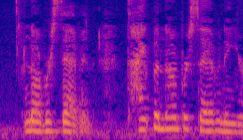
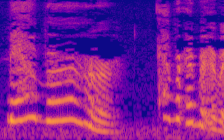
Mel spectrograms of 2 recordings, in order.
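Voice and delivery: never, ever much higher and louder; emphatic nevers; 12 semitones higher, 5 dB louder than usual. Acted. Preacher insists to viewers the Lord never lets them fall. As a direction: hammer every never and ever.

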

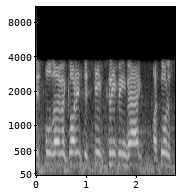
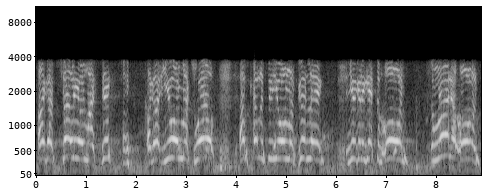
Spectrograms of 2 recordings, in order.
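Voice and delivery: higher, hammed-up tough-guy taunt; taunting the French rival, a hammed-up higher tough-guy boast; mock action-hero threat; 8 semitones higher than usual. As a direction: play the swaggering fighter pilot for laughs. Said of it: "I said".

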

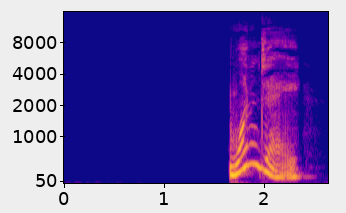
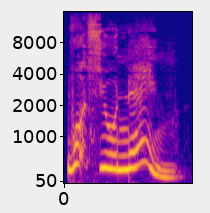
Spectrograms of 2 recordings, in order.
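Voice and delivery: put-on young girl voice; 8 semitones higher, slower than usual. A narrator's reading. Mary asks the gardener.

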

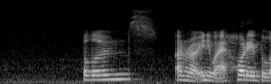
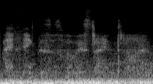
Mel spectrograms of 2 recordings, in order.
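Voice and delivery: hushed whisper; 7 dB louder than usual. Real, not acted. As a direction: whisper it like a secret. Sneaky guess while driving.

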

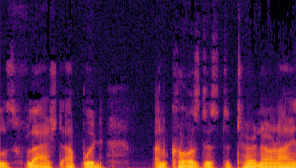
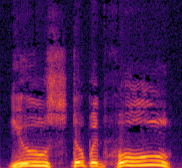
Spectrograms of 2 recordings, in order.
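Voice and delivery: much higher, slow, furious shout of a master; shouted insult; 3 dB louder, much slower than usual. Acted. Master shouting at his servant, furious high yell. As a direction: bellow it at the fool, stretched out. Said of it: "he shouted".

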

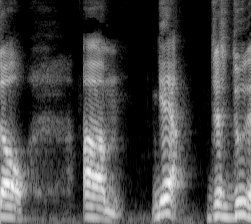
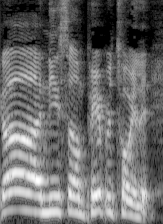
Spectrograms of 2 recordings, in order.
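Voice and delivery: mock desperate cry; 5 semitones higher, 3 dB louder than usual. Teasing her with a made-up bathroom panic, mock desperate cry. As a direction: call out in joking panic. Mock call for toilet paper.

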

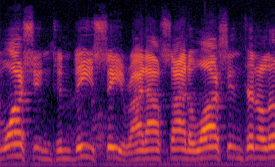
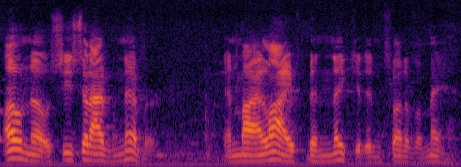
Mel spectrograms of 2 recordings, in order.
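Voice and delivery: softer and lower, a shy shocked waitress; voiced waitress; 8 semitones lower, 6 dB quieter than usual. Waitress to the doctor, soft and low. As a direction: hush it like a prim patient refusing.

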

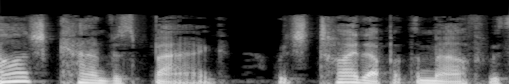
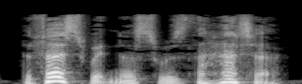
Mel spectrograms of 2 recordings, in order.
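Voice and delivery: usual speaking voice

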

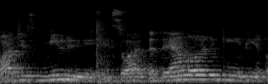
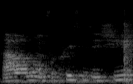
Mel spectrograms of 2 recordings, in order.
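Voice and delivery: normal talking voice

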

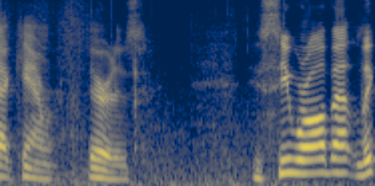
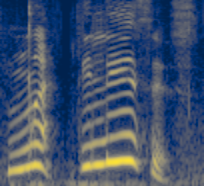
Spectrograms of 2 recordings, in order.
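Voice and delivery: chef's kiss; 10 semitones higher, slower than usual. Pretend. Chef's kiss over food.

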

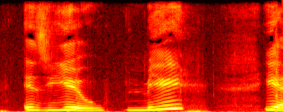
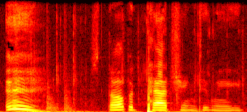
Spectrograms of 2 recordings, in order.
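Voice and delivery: ordinary talk

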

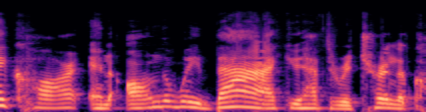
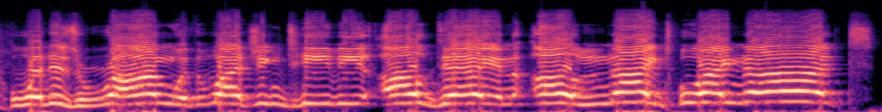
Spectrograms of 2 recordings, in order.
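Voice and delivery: put-on high, loud pleading kid voice; whiny kid; 13 semitones higher, 7 dB louder, slower than usual. Host voicing kids complaining about TV limits, high whiny protest. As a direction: whine like a child begging for more TV.

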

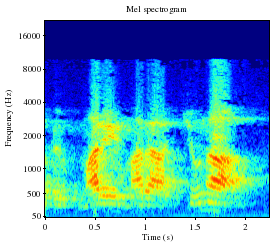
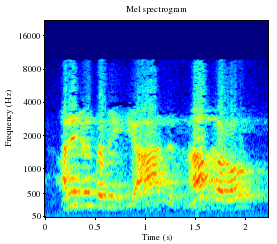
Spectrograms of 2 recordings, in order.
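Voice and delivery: slow warning; 5 semitones higher, slower than usual. Real, not acted.

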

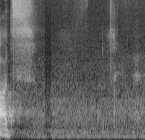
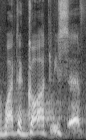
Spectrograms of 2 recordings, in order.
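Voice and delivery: ordinary talk

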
